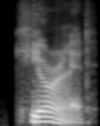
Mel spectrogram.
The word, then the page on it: curate: American English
